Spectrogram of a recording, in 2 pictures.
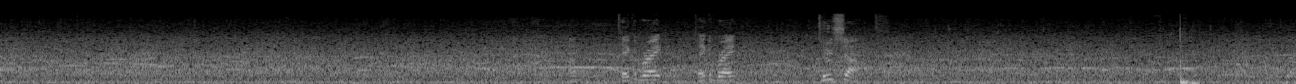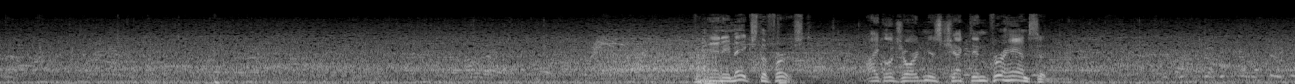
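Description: A large crowd murmurs steadily in a big echoing arena.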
